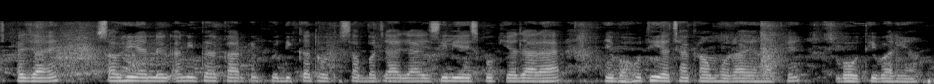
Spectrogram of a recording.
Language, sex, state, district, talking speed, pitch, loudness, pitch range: Hindi, male, Uttar Pradesh, Hamirpur, 165 wpm, 155 Hz, -22 LUFS, 145-160 Hz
